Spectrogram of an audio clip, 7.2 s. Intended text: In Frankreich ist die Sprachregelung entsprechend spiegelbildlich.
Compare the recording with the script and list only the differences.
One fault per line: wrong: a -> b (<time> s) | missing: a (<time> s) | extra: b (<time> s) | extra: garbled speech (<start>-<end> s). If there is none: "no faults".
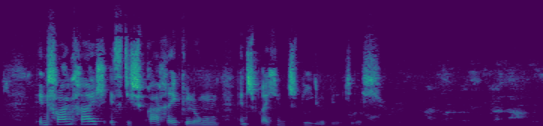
no faults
